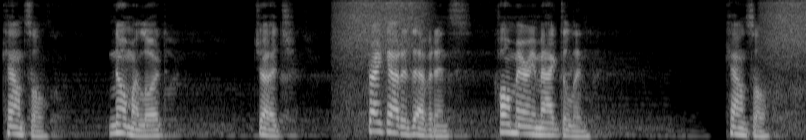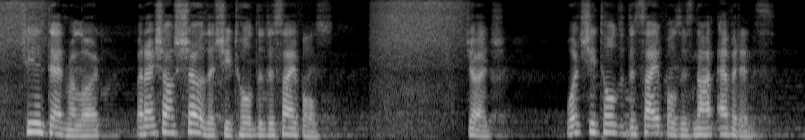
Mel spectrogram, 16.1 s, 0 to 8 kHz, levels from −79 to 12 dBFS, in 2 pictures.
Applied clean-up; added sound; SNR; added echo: none; Fire; 12 dB; reverberation time 2.8 s.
